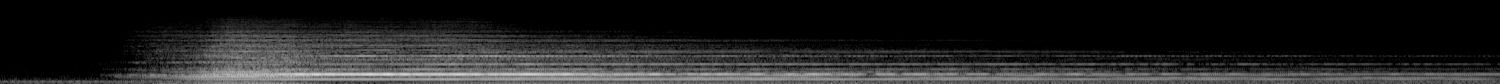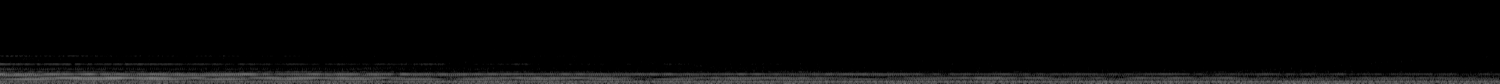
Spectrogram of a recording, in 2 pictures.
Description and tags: Cymbal Swell 110
bowed cymbal swells
Sabian 22" ride
clips are cut from track with no fade-in/out.
ambiance, ambient, atmosphere, bowed-cymbal, overtones, Sabian, soundscape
